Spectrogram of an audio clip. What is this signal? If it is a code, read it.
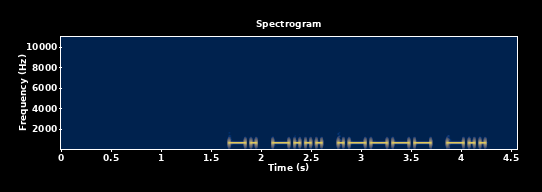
Morse code, heard as a keyed tone, about 22 wpm, 700 Hz. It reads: NB1D
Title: USA Call Signs - 4 Characters - Repeated 3x - 22wpm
